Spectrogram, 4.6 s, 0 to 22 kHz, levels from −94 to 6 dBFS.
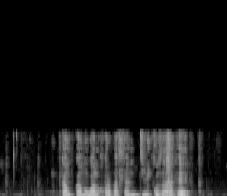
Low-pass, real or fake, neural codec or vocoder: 7.2 kHz; real; none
